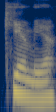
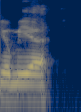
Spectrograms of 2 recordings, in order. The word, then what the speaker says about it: Kiyomiya: And is it Kiyomiya? Kiyomiya? I don't actually know how to pronounce Kiyomiya. – it. Kiyomiya.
